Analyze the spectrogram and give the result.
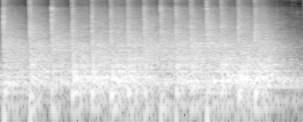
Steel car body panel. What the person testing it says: you're off when it sounds hollow like that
